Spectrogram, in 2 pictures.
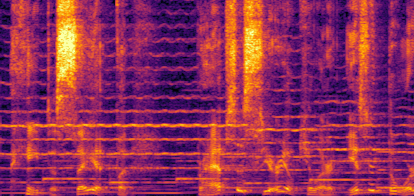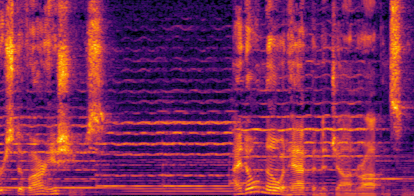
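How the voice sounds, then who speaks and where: A man acts a small-town investigative journalist in a vintage-style radio drama. He is earnest and confiding, with a dramatic, varied intonation over prominent music. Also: medium pitch. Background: prominent instrumental music.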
